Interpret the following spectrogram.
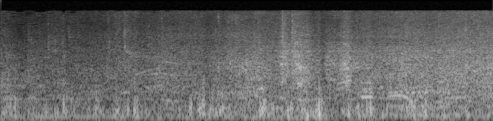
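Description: Motorcycle engines running at a standstill on the street, a low steady rumble buffeted by wind on the microphone.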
